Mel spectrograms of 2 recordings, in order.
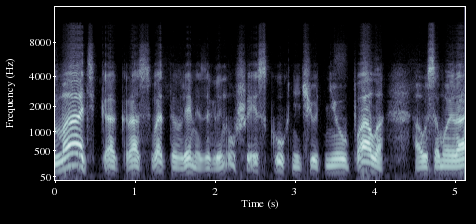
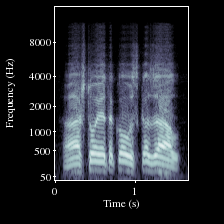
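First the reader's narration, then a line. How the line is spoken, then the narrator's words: Snapping back. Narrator (Russian): огрызнулся Егорша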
